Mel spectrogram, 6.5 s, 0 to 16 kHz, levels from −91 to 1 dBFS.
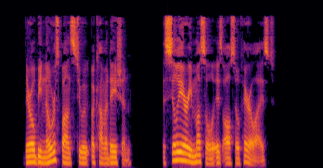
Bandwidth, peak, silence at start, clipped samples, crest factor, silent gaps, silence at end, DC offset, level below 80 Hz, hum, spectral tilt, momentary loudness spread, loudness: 11.5 kHz; 0 dBFS; 0.5 s; under 0.1%; 20 dB; 2.75-3.24 s; 1 s; under 0.1%; -56 dBFS; none; -3.5 dB/octave; 11 LU; -18 LUFS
